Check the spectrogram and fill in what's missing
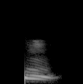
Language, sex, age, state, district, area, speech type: Manipuri, male, 45-60, Manipur, Imphal East, rural, conversation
